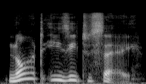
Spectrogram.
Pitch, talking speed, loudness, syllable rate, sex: 175 Hz, 165 wpm, -19 LUFS, 4.4 syllables/s, male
